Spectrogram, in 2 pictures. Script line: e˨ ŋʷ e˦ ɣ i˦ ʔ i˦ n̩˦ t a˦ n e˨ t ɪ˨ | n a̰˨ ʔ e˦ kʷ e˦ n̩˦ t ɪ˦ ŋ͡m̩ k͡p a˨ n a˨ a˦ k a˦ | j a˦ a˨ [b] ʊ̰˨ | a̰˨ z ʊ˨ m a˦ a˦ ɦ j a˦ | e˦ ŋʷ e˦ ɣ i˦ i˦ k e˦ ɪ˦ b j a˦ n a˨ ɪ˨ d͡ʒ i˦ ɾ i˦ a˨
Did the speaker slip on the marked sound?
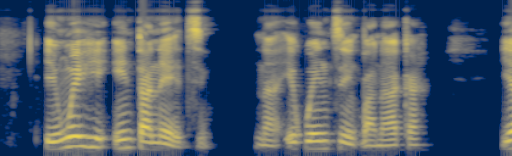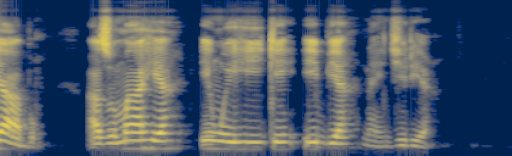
no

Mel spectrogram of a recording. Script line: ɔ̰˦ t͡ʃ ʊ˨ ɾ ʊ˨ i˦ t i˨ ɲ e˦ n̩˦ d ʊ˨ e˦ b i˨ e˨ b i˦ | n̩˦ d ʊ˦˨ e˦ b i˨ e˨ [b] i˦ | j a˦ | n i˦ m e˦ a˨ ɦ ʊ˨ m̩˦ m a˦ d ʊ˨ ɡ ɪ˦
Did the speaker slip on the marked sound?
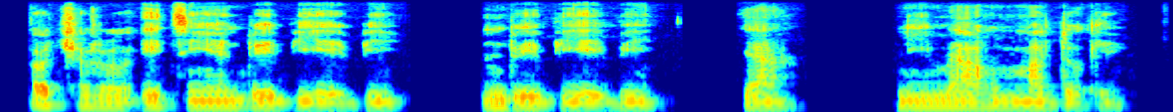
no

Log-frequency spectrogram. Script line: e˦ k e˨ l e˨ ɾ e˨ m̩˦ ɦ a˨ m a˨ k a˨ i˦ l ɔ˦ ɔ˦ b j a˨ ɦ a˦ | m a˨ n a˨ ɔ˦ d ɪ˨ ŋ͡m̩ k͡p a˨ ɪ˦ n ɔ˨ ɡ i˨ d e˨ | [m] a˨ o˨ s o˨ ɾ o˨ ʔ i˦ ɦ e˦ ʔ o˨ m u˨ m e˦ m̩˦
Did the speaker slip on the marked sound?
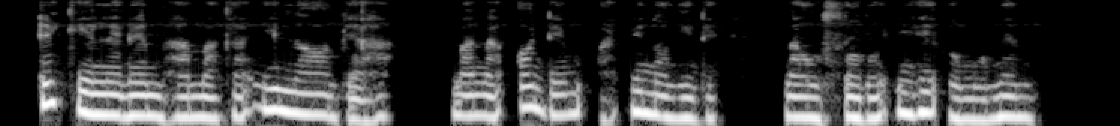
yes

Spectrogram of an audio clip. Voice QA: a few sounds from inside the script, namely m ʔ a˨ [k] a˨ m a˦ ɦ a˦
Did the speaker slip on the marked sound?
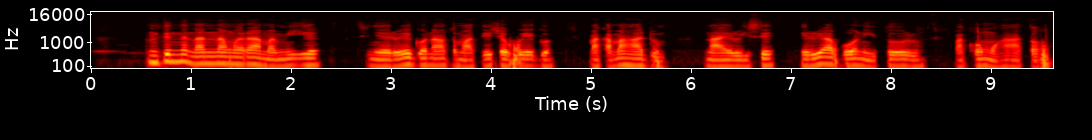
no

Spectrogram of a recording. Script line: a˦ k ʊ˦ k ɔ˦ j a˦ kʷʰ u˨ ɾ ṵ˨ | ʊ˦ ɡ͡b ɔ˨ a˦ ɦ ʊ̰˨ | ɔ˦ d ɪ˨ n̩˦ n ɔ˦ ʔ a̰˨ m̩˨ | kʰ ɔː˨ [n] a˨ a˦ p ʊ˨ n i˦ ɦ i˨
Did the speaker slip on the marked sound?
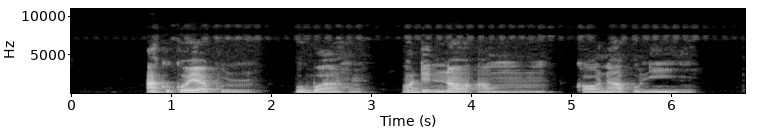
no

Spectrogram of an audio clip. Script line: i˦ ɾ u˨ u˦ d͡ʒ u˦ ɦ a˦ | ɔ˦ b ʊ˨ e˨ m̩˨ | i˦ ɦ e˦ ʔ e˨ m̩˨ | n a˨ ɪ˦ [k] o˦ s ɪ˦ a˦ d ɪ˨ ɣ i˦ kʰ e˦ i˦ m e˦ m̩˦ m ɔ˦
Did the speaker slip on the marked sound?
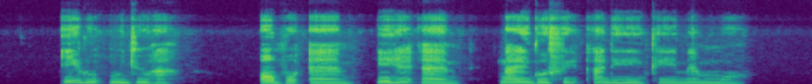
yes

